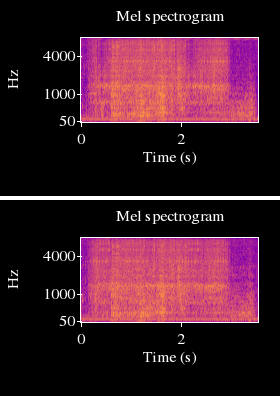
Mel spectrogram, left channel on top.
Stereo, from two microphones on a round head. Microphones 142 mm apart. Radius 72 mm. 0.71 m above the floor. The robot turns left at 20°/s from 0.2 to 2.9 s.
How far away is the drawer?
About 3 m.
